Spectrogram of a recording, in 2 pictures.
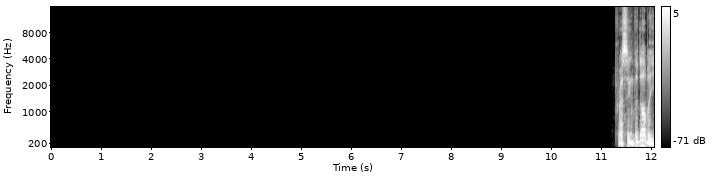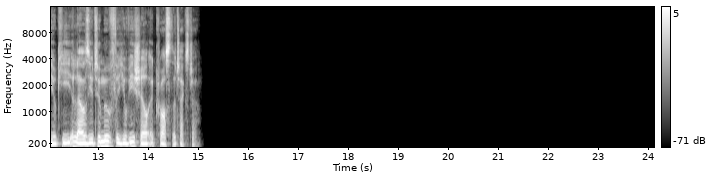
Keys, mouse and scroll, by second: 2.9 r, 4.8 click, 6.0 scroll up 1, 7.6 click, 11.5 w, 12.9 click, 21.3 r, 22.7 w, 23.8 e.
